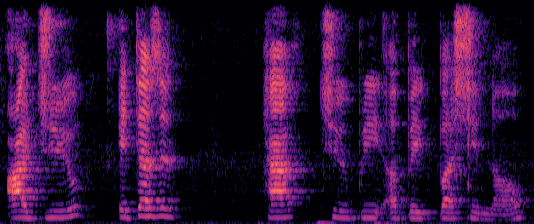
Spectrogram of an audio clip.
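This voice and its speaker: A woman voicing an excitable, jealous storybook pigeon who pleads and rants with dramatic, whiny indignation. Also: sits high, full character voice. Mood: indignant. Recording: roomy echo, slightly dull sound.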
